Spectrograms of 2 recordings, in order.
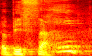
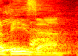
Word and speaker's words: Ibiza: You even gave it the proper pronunciation. You went Ibiza, not Ibiza. Ibiza.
